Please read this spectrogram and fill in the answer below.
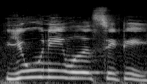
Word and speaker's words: university: It should be a because the pronunciation is university. Your pronunciation. The pronounced as university.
